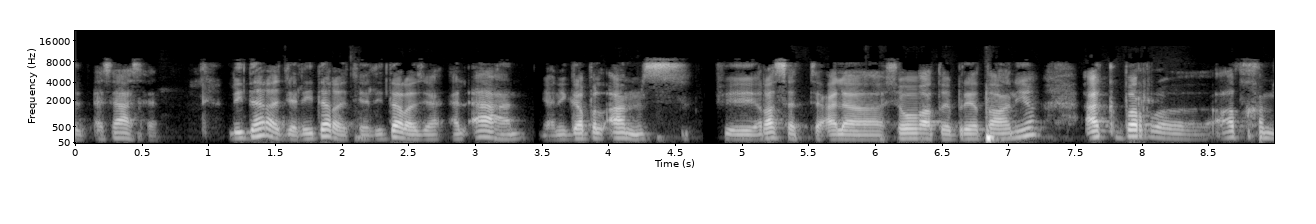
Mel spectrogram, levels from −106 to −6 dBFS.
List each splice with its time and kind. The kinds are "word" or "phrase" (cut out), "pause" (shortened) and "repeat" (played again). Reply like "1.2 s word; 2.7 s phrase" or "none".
3.4 s pause; 4.7 s pause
